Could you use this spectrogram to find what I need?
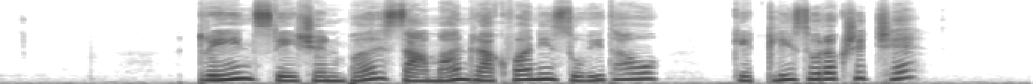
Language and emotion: Gujarati, fearful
